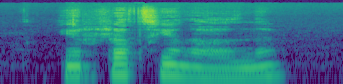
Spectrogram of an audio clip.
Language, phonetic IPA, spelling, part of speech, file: Polish, [ˌirːat͡sʲjɔ̃ˈnalnɨ], irracjonalny, adjective, LL-Q809 (pol)-irracjonalny.wav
